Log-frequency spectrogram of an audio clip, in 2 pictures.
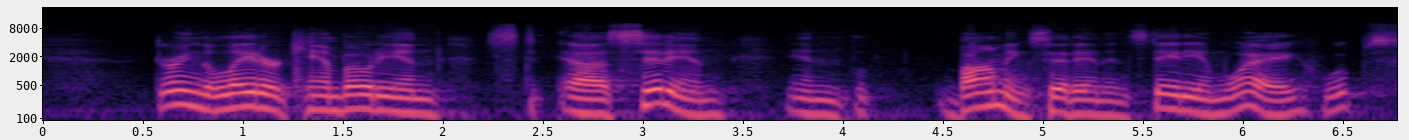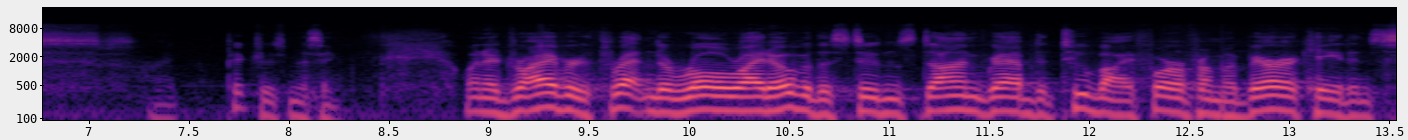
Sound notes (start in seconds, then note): none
